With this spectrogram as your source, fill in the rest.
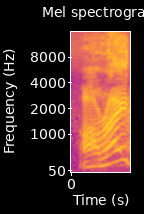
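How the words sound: It is said in a stern, exasperated tone. It is said like a parent scolding a child. The speaker calls it right. "Kind of the way you talk to your kids sometimes"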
